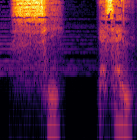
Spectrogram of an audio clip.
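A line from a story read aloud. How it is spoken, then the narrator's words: Whisper. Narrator (Spanish): susurró Frodo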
